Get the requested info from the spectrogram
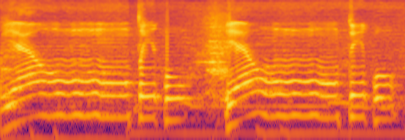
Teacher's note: নুন সাকিনের পর ত, মোটা হরফ এসেছে এখানে, এই জন্য গুন্নাটা মোটা করছি। ইয়ানুন জবর ইয়াং, তজের তি, কফ পেশ কু, ইয়াং তিকু, ইয়াং তিকু।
